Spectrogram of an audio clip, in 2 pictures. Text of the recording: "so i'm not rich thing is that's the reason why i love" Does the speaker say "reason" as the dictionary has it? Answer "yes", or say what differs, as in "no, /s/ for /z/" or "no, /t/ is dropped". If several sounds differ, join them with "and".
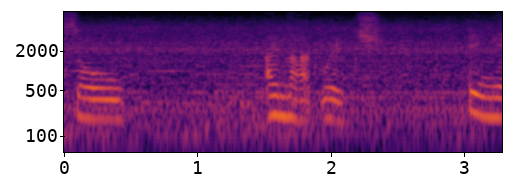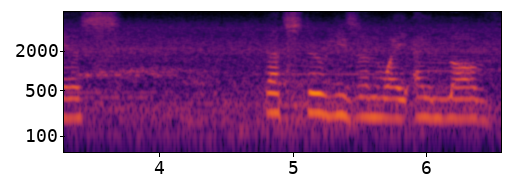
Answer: yes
